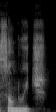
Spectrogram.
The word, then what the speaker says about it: sandwich: une tarte salée un sandwich un sandwich la première syllabe du mot sandwich Sand se prononce à la française Sand et le a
